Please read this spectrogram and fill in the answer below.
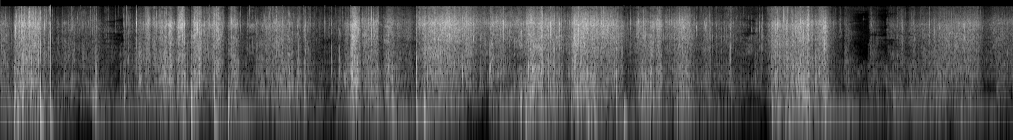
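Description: Dry, papery banana leaf sheaths being pulled and torn off a banana trunk by hand, a dense run of crackles, rustles and snaps close to the microphone.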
